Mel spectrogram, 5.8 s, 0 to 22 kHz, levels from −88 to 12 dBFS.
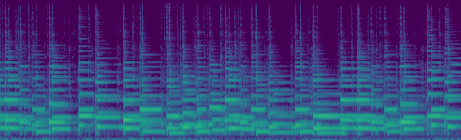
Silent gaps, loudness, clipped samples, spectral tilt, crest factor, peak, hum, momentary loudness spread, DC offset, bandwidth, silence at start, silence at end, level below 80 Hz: none; -28 LUFS; under 0.1%; -4.5 dB/octave; 14 dB; -12 dBFS; none; 4 LU; under 0.1%; 19.5 kHz; 0 s; 0 s; -60 dBFS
